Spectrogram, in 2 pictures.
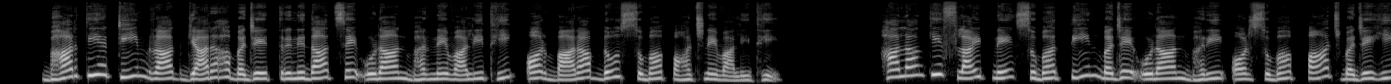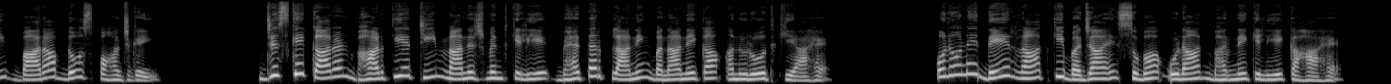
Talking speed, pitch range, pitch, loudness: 125 wpm, 240-305 Hz, 270 Hz, -20 LUFS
